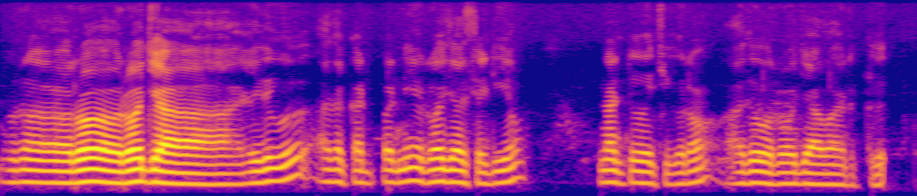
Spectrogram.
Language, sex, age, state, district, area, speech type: Tamil, male, 60+, Tamil Nadu, Tiruvannamalai, rural, spontaneous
